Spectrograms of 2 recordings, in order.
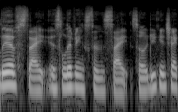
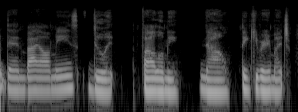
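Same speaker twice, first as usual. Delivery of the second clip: deep voice; 3 semitones lower, 7 dB quieter than usual. Pretend. Streamer urging viewers to follow, in a softer deep voice. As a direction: drop into a lower, softer put-on deep voice. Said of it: "that's my deep voice".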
